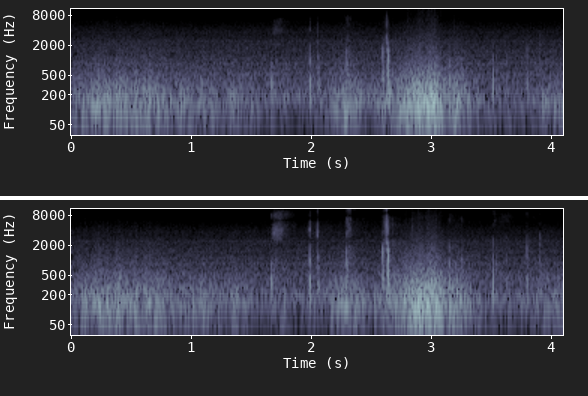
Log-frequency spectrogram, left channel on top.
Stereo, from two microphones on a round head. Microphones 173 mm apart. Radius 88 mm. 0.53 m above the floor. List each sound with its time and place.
1.7 s running footsteps: 60° right (ahead or behind); by 4.1 s 75° right (ahead or behind)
